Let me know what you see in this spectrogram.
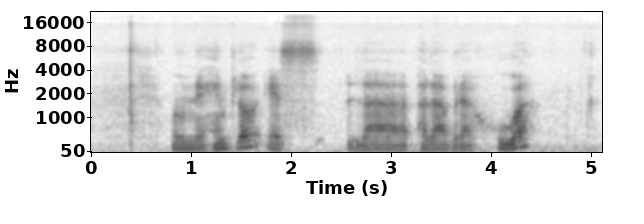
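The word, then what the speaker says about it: rua: Así que se pronuncia un poco como la J en español.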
